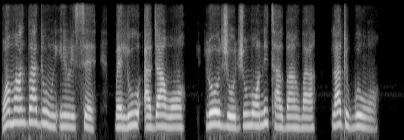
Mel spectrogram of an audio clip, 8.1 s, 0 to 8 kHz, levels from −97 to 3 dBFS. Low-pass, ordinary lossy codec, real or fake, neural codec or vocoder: 7.2 kHz; none; fake; codec, 16 kHz in and 24 kHz out, 0.6 kbps, FocalCodec, streaming, 4096 codes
